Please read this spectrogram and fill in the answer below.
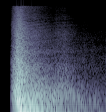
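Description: An intro whoosh sound effect with a deep boom under it. It hits suddenly about a quarter of a second in and fades away over about a second and a half.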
